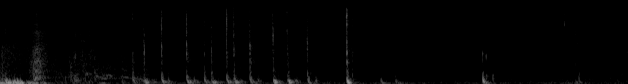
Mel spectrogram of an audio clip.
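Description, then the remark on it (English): Quick, uneven keyboard clicks from a laptop at home, a burst of typing that thins out into a few scattered keystrokes as the laptop is loaded up, with no one talking. “let's load up the laptop and see what Twitter's got to say”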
